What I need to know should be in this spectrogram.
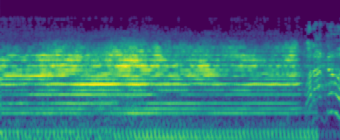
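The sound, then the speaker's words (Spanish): A train passing in the distance across a wide plain sounds its horn in one long, steady, harmonic blast that holds at an even loudness for several seconds. “A lo lejos un tren pasa.”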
